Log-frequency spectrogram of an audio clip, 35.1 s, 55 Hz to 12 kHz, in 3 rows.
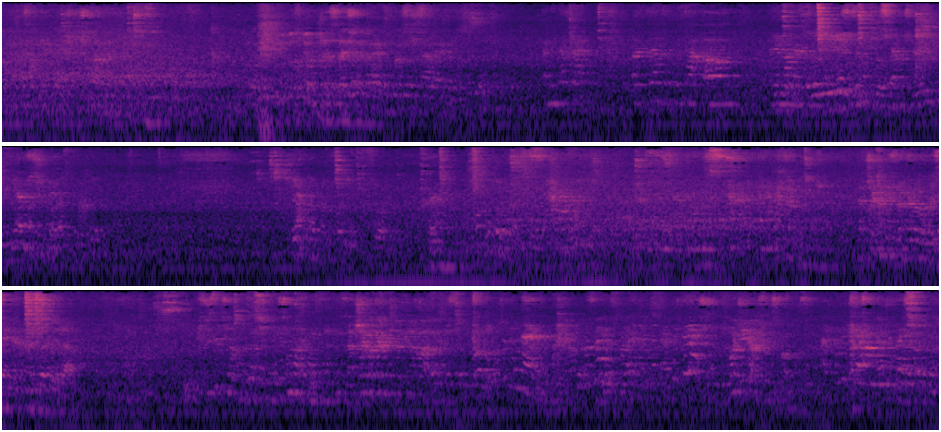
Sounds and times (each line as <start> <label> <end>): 15.3 television 35.1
